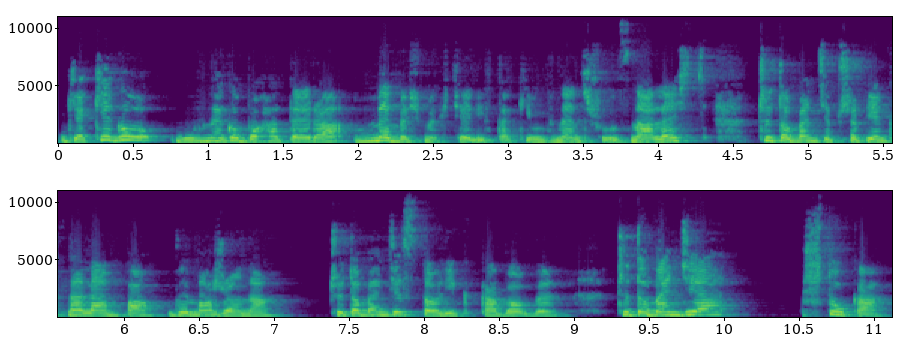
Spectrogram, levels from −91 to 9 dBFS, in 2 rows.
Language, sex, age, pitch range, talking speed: Polish, female, 20-39, 200-240 Hz, 135 wpm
